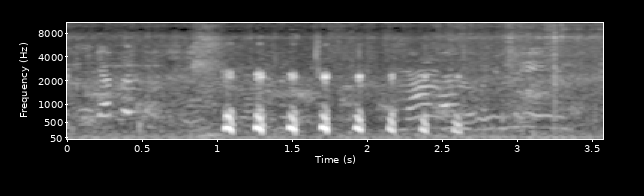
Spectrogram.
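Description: A goat bleats nearby.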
